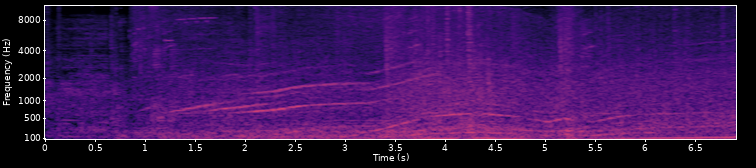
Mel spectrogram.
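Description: A vehicle engine roars and revs up as it drives over rough ground.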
